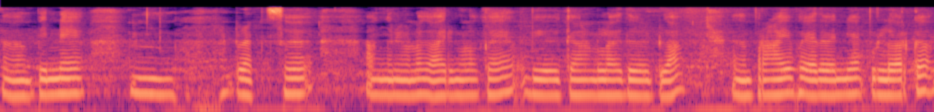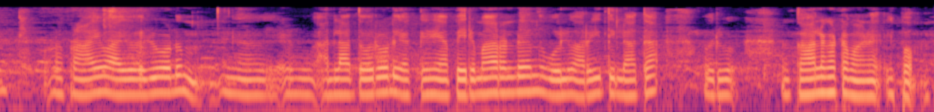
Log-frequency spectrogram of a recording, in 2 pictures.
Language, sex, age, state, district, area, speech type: Malayalam, female, 60+, Kerala, Idukki, rural, spontaneous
